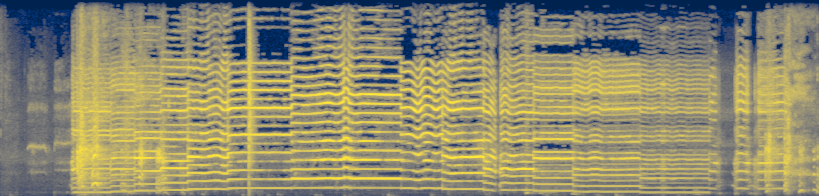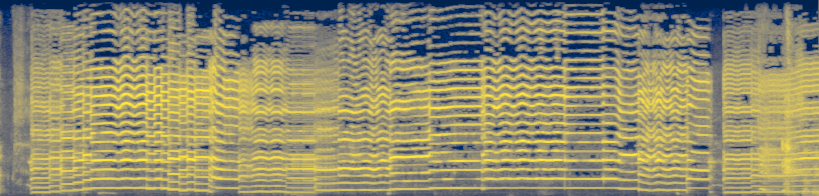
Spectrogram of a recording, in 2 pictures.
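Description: A plastic recorder fitted with an oboe reed and played as a homemade double-reed chanter, playing a melody of notes stepping up and down in two phrases with a short break about halfway.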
